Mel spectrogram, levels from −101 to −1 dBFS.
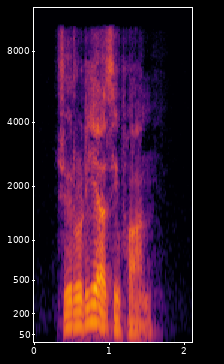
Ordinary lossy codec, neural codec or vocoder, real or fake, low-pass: AAC, 48 kbps; vocoder, 22.05 kHz, 80 mel bands, WaveNeXt; fake; 9.9 kHz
